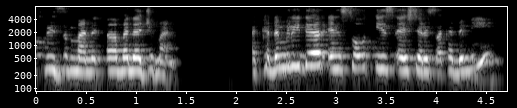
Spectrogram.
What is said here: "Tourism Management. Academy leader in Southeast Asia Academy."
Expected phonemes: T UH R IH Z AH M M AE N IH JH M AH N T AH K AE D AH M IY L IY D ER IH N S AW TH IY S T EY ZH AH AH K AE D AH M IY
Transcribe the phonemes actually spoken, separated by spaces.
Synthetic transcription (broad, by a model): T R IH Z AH M M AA N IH JH M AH N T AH K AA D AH M IY L IY D ER IH N S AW T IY S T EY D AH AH K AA D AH M IY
